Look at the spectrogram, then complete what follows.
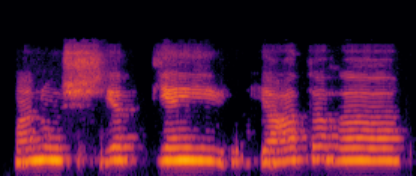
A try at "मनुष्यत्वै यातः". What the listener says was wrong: Tyai, I'm saying twai.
